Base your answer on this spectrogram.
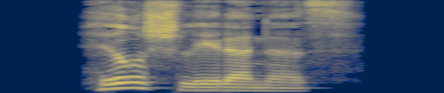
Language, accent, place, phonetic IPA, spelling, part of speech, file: German, Germany, Berlin, [ˈhɪʁʃˌleːdɐnəs], hirschledernes, adjective, De-hirschledernes.ogg
- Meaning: strong/mixed nominative/accusative neuter singular of hirschledern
